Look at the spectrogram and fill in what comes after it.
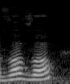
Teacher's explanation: o acento agudo teremos aí um som aberto como é na palavra vovó e já o circunflexo estaremos aí certo sou mais fechado vovô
